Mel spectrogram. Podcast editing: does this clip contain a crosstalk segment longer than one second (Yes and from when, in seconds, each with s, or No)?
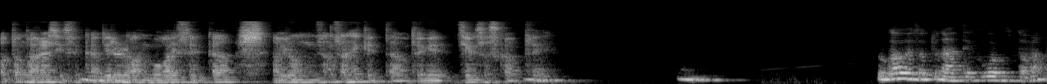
No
